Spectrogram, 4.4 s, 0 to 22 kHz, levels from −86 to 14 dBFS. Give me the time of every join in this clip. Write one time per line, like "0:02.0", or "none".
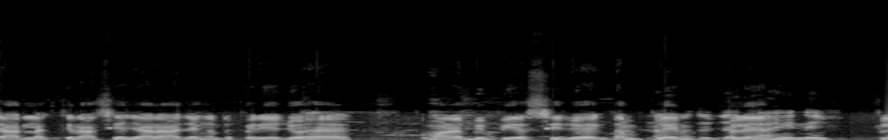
none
